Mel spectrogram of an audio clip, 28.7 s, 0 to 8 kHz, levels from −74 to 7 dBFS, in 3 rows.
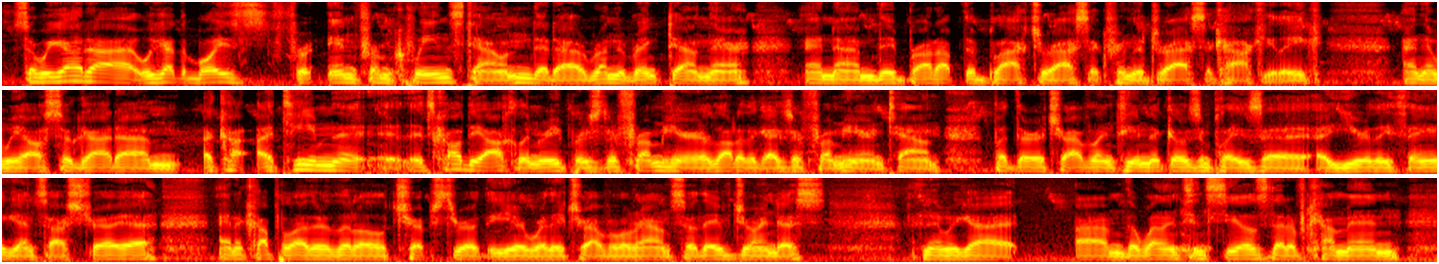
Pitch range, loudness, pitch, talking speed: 80-95 Hz, -18 LUFS, 85 Hz, 215 wpm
